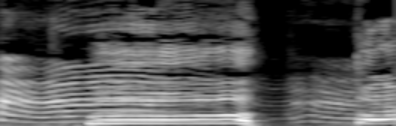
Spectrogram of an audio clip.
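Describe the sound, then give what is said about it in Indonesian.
An infant cries in loud, sustained wails with a strained, harmonic tone. The crying breaks off briefly after about a second, then the wailing starts again. “Daya! Daya! Aduh, dia nangis.”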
